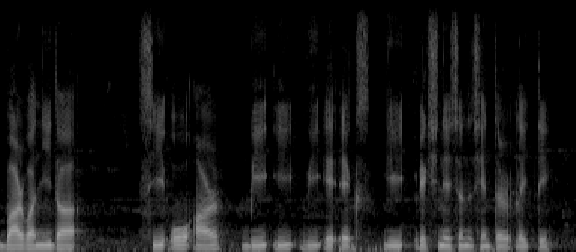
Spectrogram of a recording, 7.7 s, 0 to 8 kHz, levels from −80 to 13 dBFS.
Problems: none marked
